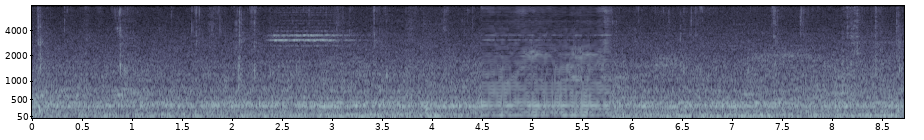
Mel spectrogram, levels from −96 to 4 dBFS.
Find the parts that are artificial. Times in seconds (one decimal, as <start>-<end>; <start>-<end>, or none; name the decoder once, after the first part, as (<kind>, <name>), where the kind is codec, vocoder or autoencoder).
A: 4.5-5.8 (vocoder, HiFi-GAN)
